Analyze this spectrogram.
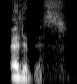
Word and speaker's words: Oedipus: Thebes is most famous for being home to Oedipus. I said it right. Nice. I didn't think I was going to. Ooh. Just ignore the O.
